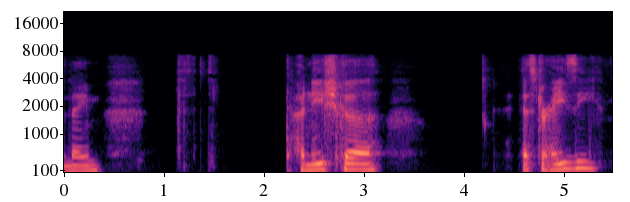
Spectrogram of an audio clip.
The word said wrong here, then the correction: Danishka: It's like Danishka Esterhazy, and it's Danishka, then last name Esterhazy. So Danishka Esterhazy is what I probably would have went with.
